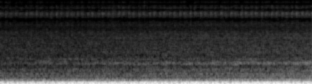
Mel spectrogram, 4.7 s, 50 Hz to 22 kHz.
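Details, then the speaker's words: Chevrolet Impala SS with LT1 engine, idling in gear after idle air control valve replacement, on its first start in a week. The tachometer reads high and may need calibration. Steady, even rumble with no misses or surging. Normal idle in gear. "Maybe I'll try to see if I can do some calibration on this tachometer, but for now I feel like it sounds good, man. It doesn't sound crazy or nothing like that."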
